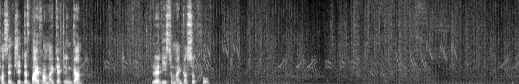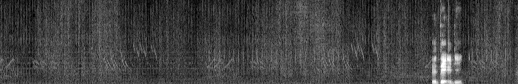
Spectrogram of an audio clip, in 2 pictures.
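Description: Gun turrets fire rapid laser shots.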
